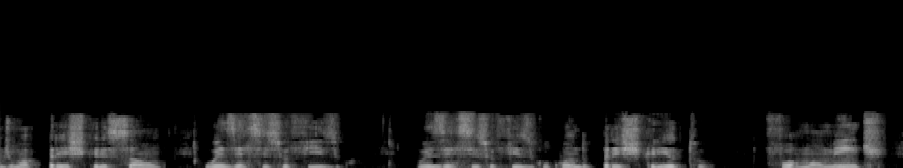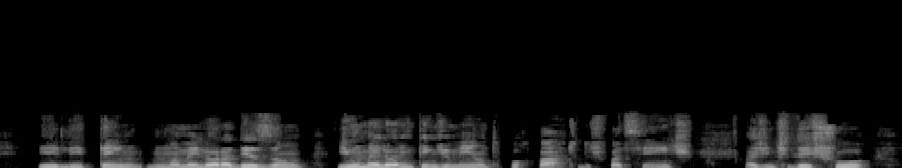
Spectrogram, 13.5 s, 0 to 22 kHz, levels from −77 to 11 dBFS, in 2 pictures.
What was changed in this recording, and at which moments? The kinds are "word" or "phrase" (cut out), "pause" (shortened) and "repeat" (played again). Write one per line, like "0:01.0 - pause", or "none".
none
